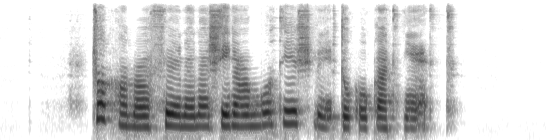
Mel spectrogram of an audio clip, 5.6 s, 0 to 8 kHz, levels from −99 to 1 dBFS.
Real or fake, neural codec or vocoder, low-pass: fake; codec, 44.1 kHz, 1.7 kbps, Pupu-Codec; 7.2 kHz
